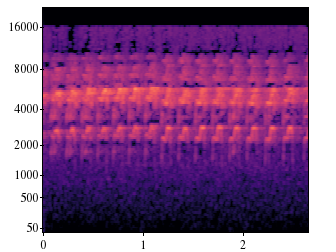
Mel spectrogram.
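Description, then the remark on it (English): An American kestrel gives a fast, steady series of shrill, high-pitched 'klee-klee-klee' notes, repeated evenly, with no voices and little else in the background. “A number of stewardship programs are coordinating volunteers to help build and put up nest boxes, improve habitat, and monitor how these cool little falcons are doing. Community conservation can be the key to the kestrel's success.”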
